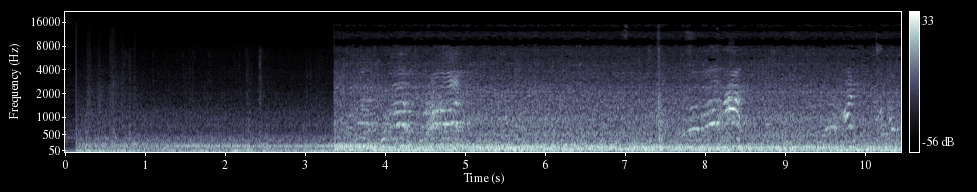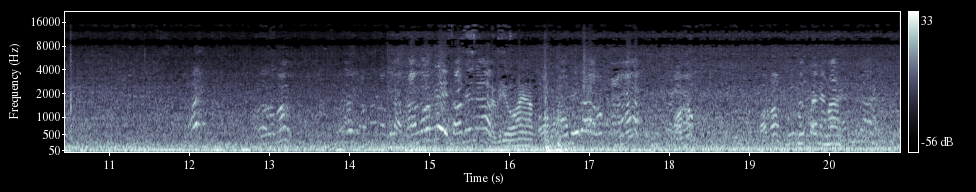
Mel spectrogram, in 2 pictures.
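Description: Car engines running with men's voices calling out over them. A quieter steady engine drone gives way suddenly, about three seconds in, to a louder, busier mix of engines and voices.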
